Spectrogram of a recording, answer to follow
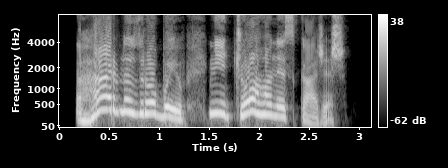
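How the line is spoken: Shrieking wife. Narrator (Ukrainian): верещала дружина

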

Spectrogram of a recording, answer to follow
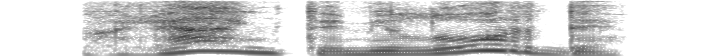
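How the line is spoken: Weak exhausted mutter. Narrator (Ukrainian): в нього ледве вистачило сил пробурмотіти

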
